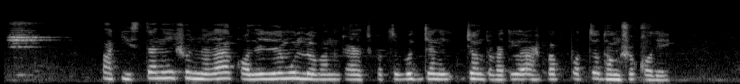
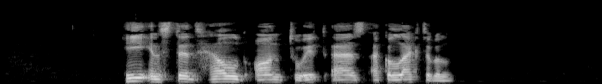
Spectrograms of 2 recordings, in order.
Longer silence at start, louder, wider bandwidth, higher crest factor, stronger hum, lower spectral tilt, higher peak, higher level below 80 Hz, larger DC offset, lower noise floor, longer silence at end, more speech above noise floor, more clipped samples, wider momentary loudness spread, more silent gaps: second, 0.05 s vs 1.25 s; second, -19 LUFS vs -15 LUFS; about the same, 7.6 kHz vs 7.8 kHz; about the same, 16 dB vs 18 dB; neither; first, -5.5 dB/octave vs -3.5 dB/octave; second, -4 dBFS vs 0 dBFS; about the same, -62 dBFS vs -64 dBFS; neither; second, -53 dBFS vs -73 dBFS; second, 0.7 s vs 1.5 s; second, 35 dB vs 58 dB; neither; first, 10 LU vs 6 LU; neither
